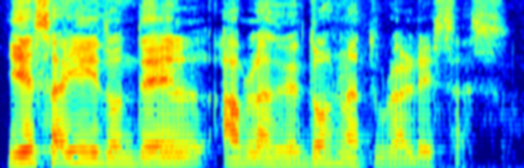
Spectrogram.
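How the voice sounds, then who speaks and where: An Argentine man with an Argentine accent gives a classroom lecture as a seminary lecturer, often putting rhetorical questions to his students. His voice is fairly high, clean in tone, and unhurried.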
